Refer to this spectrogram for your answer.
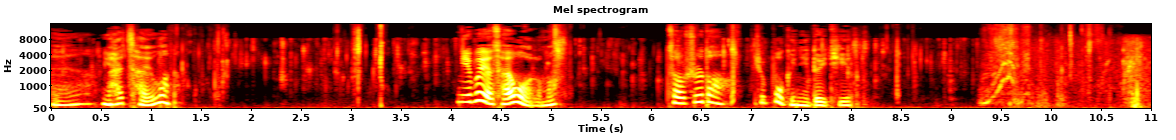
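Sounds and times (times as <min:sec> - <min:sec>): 
speech: 0:00.5 - 0:01.4, 0:04.1 - 0:05.2, 0:06.2 - 0:08.2
boot zippers being unzipped: 0:09.3 - 0:10.9.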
